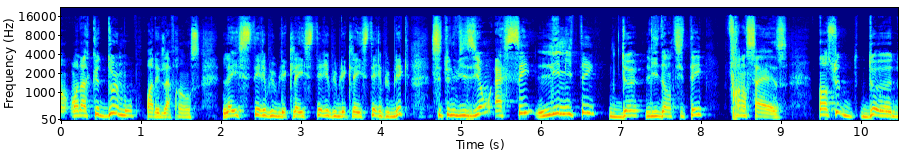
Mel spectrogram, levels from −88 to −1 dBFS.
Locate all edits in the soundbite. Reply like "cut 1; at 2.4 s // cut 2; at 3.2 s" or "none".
none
